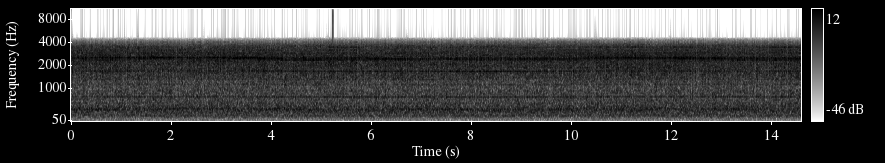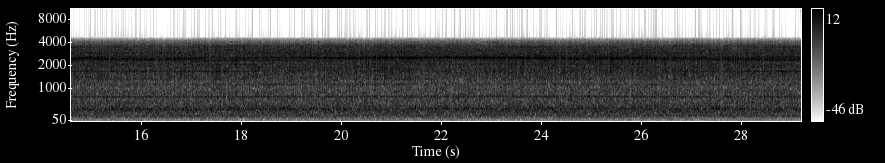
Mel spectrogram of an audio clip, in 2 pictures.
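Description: Pou-du-Ciel (Flying Flea) light aircraft's engine and propeller running steadily in cruise flight, heard from the cockpit: a loud, unchanging drone with a few held steady tones.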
